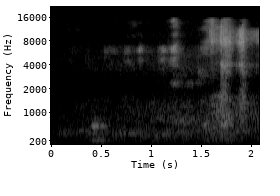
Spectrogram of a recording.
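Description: Faint strokes of a marker pen writing on a whiteboard.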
